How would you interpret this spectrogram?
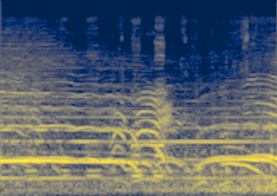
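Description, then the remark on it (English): A crowd at an Idle No More subsistence rally in Bethel, stopped at Watson's Corner and waving signs at passing traffic, makes continuous noise, with overlapping voices and rising and falling shouts over a steady, sustained tone, holding a fairly even loudness throughout. “People make a noise.”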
